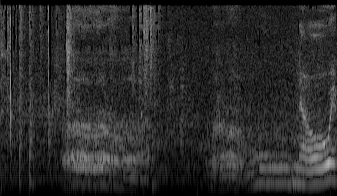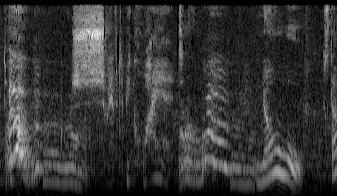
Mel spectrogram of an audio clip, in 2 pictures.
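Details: Sassy pet Chihuahua talking back indoors while hushed by its owner, making long warbling, groaning whines that swoop up and down in pitch, some ending in a rising yelp-like note, in a small room.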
